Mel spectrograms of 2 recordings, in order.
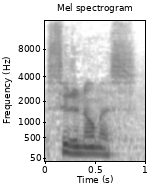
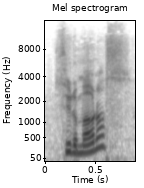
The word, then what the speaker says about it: pseudomonas: immune response coming from them okay how about pseudonomus i pronounce that one right pseudomonas pseudomonas that's going to be one that lives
